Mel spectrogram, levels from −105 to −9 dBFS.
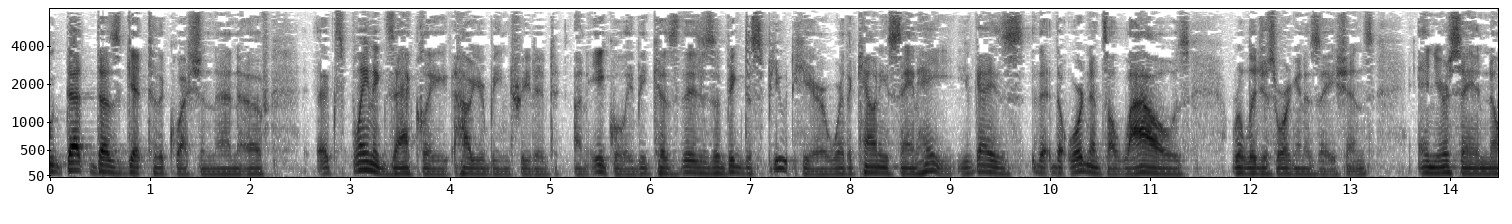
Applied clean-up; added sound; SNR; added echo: none; none; none; none.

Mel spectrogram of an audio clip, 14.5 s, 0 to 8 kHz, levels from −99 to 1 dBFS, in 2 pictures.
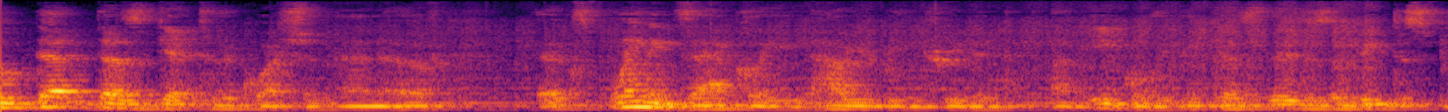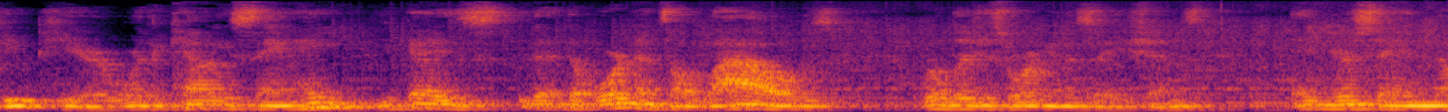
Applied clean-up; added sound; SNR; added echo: none; Snare drum; 18 dB; reverberation time 0.6 s.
